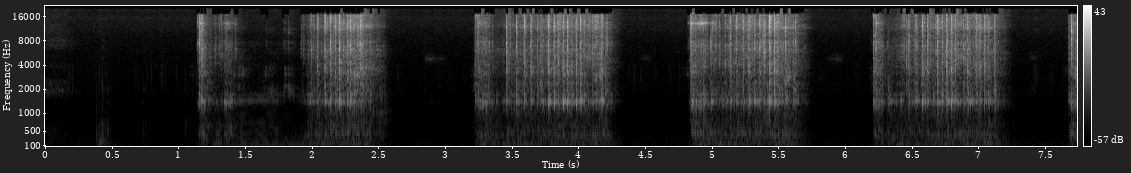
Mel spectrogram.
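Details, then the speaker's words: Marx 999 toy locomotive, first test-track run before restoration, brushes suspected dirty: short bursts of bright electric whir with rattly track noise, pulling smoothly; good motor, reversing unit cycles clean without sticking, normal running. "Not bad. Yeah, that's not bad at all. Okay, so we know we got a good motor at least to start with."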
